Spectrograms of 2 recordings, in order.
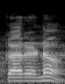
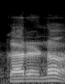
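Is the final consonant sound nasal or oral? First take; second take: nasal; nasal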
